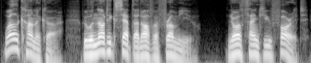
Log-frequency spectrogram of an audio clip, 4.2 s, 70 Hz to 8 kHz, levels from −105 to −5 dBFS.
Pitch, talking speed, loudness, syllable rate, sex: 125 Hz, 215 wpm, -18 LUFS, 5.5 syllables/s, male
